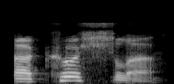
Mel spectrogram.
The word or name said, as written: acushla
